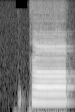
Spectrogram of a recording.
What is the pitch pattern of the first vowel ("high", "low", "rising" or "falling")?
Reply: high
